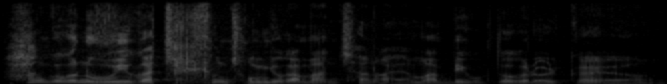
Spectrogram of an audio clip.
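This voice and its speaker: Lively gravelly pastor. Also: male voice, mid-range voice, fast talker. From Chungcheong, Korea. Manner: storytelling with jokes, acts out characters. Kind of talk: humorous sermon. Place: church sanctuary. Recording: reverberant church hall.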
